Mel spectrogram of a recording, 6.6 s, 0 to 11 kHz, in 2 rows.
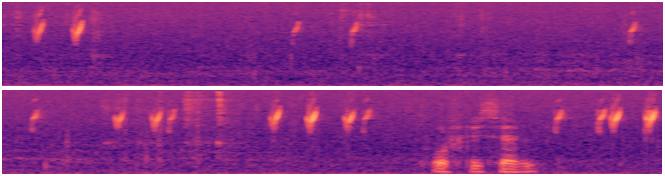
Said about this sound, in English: Recording again, bird 457.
